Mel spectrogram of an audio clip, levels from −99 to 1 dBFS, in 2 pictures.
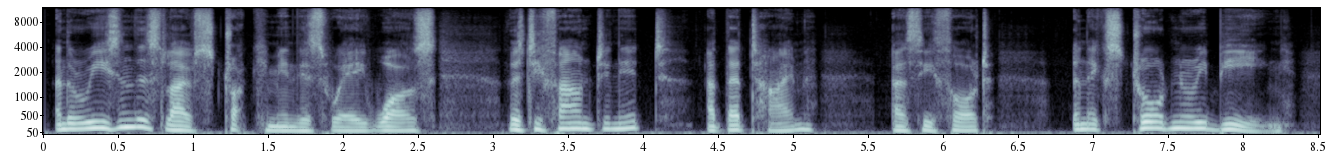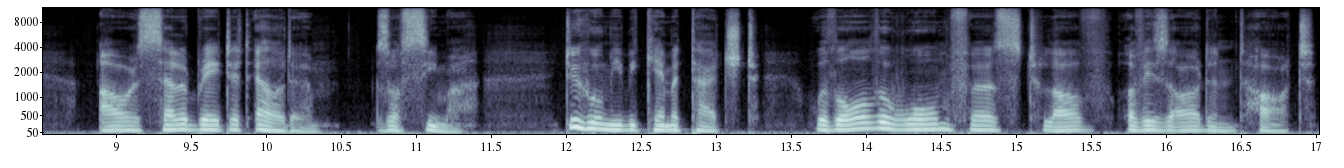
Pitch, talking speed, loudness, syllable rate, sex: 120 Hz, 155 wpm, -19 LUFS, 4.6 syllables/s, male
